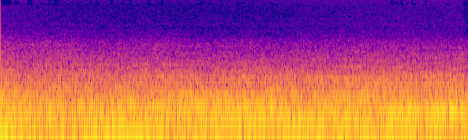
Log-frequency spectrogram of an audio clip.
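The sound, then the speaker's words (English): A steady, low droning rumble of an airplane flying overhead, continuous and fairly loud throughout, with no voices over it. “As I'm being interrupted by this damn plane.”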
